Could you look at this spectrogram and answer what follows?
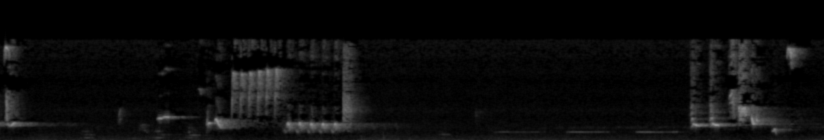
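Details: Night song of a Common Nightingale captured at close range from a telescopic boom: short varied phrases, a high trill of rapid pulses, then a pause with a few soft low whistles before another burst of rapid notes.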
